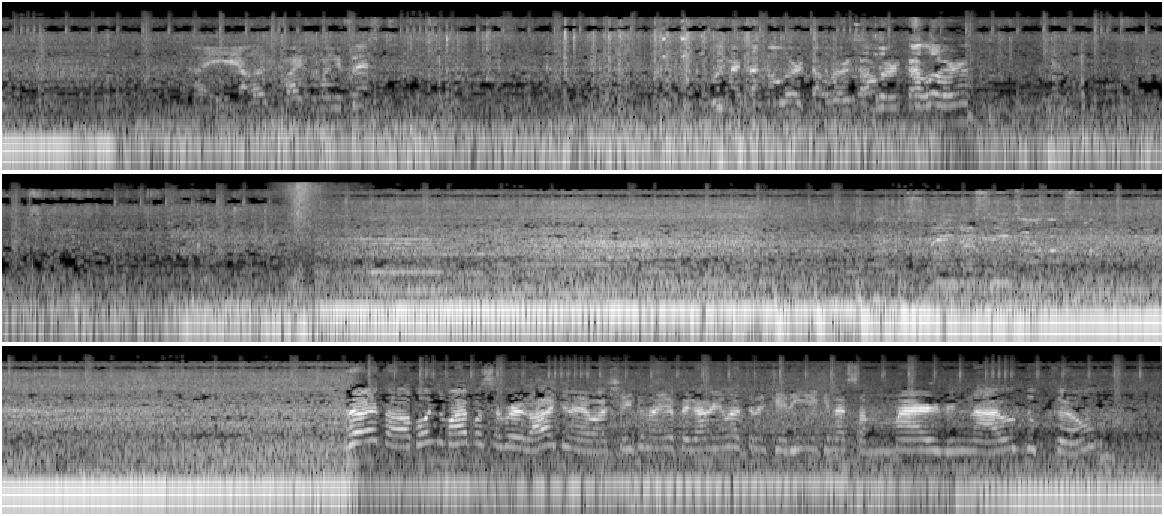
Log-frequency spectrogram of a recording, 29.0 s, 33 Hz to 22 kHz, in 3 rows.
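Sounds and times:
truck engine and road drone: 0.0 - 29.0.

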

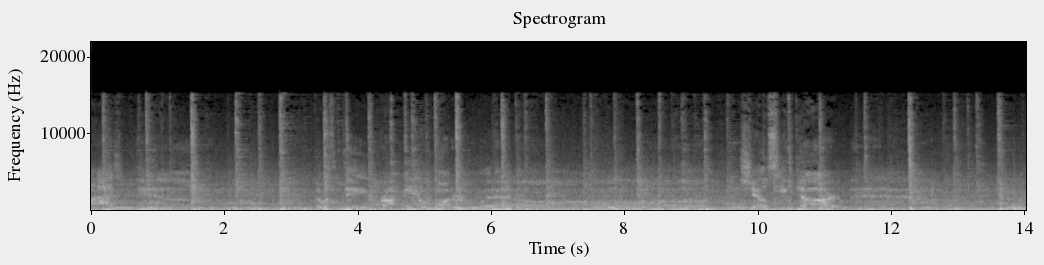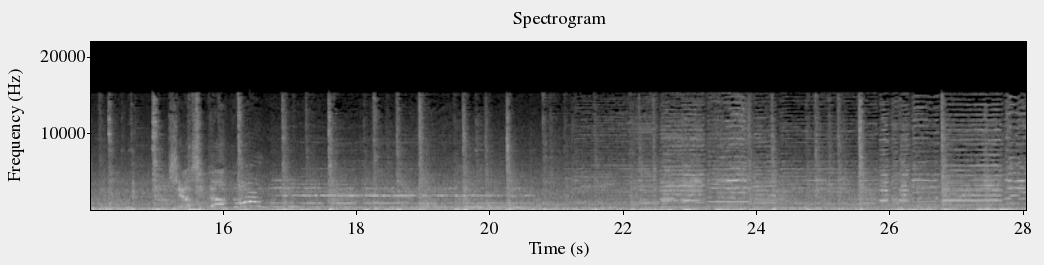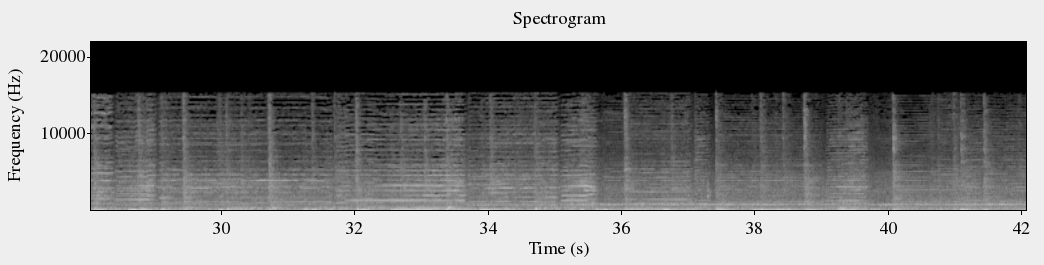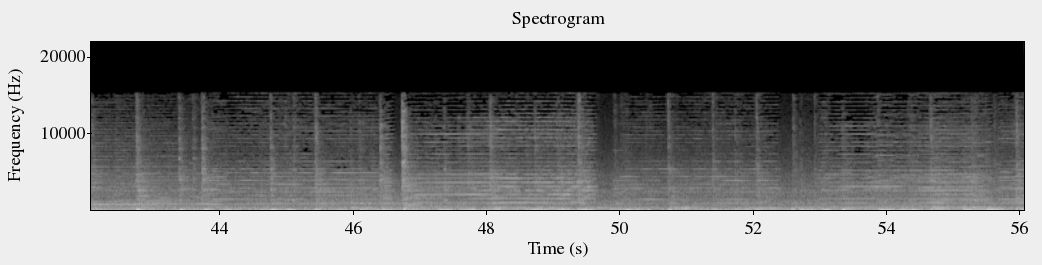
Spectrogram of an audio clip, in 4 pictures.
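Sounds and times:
acoustic guitar strumming: 0.0 - 56.0
harmonica playing: 0.0 - 56.0.

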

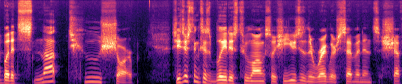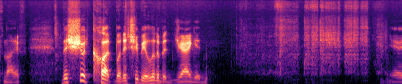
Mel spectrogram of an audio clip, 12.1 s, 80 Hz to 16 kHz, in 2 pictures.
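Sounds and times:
knife tearing through paper: 9.6 - 12.0.

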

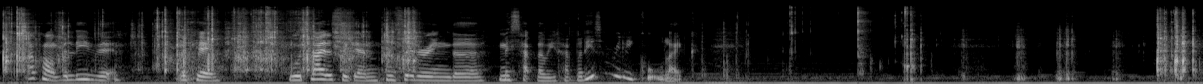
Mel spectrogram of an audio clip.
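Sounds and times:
chewing brittle candy: 7.8 - 12.0.

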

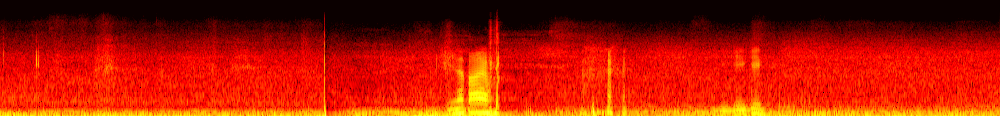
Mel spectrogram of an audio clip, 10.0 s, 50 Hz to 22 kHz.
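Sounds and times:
low rumbling background noise: 0.0 - 10.0.

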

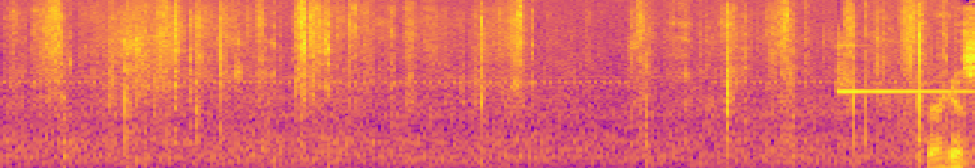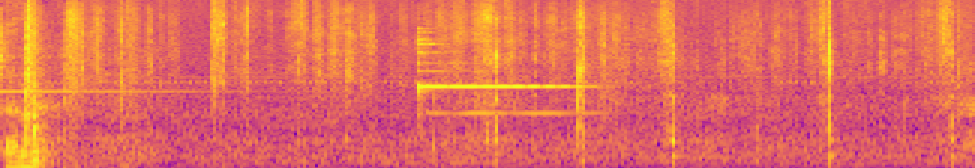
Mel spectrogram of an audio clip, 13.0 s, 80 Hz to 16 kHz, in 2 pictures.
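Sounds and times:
steady high-pitched tone: 5.6 - 7.8, 9.2 - 10.6
cards being thumbed through: 6.0 - 8.2.

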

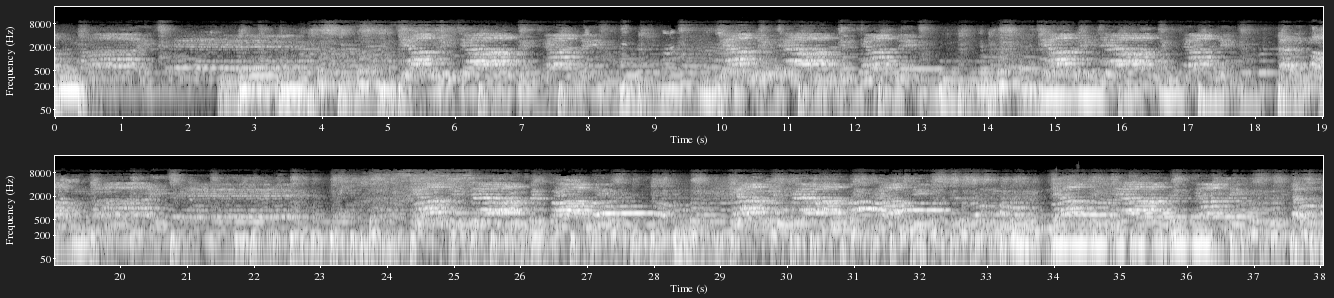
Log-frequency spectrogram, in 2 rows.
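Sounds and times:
mixed choir singing a hymn: 0.0 - 9.0, 9.9 - 38.0.

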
